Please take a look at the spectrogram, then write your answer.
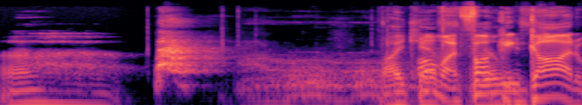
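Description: A poodle barks loudly and sharply close to the microphone, one abrupt burst cutting in as people talk and react excitedly over the call.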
